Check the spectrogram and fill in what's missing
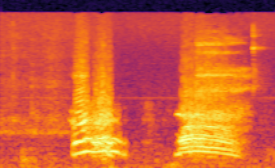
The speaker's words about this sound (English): Did you hear that? No, my dog is snoring right next to me.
